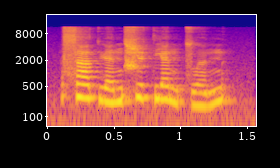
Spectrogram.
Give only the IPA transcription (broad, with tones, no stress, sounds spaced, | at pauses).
s ä˥ t̪ ɥ ɛ˧˥ n ɕ y˥˧ t̪ j ɛ˥˩ n t͡s w ə˧˥ n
